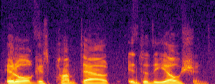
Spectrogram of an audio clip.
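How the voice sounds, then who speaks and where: A man's voice: medium pitch, expressive, a little fast, rough recording. A man co-hosting a radio talk show, chatty and wry in manner. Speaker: radio co-host.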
